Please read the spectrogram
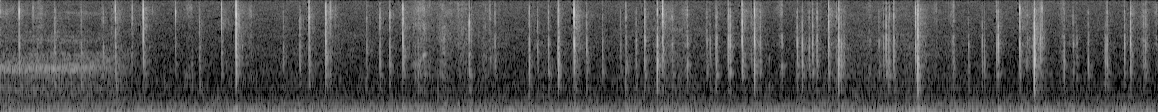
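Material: Plastic.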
